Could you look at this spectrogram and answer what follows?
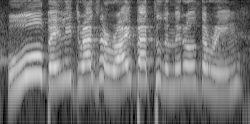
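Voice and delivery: loud, high excited call; excited commentary. Real, not acted. Live wrestling match reaction.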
